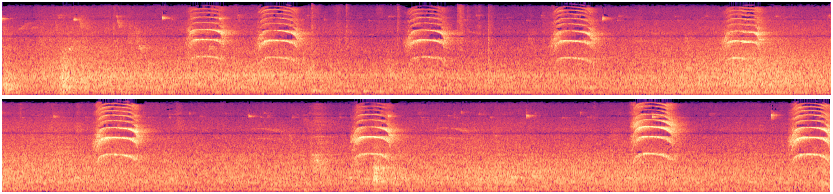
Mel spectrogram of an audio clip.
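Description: Great kiskadees calling with single loud notes, each about half a second long and rising then falling in pitch, about eight of them at irregular gaps of one to four seconds: alarm calls at an opossum on the tree.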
